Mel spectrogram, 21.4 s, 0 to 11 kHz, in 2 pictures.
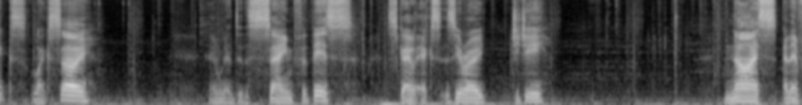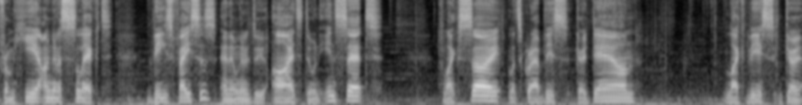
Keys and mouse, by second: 0.1 right click, 0.6 z, 1.2 z, 2.5 c, 3.3 z, 4.7 s, 5.7 g, 8.2 g, 9.5 shift+middle click, 9.7 middle click, 10.0 3, 10.7 shift+middle click, 13.8 i, 16.2 i, 16.7 2, 16.9 click, 17.5 g, 18.6 shift+middle click, 19.0 click, 19.7 drag, 20.4 g.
